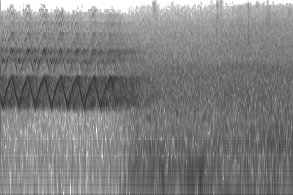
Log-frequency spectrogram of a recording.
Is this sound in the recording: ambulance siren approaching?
yes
